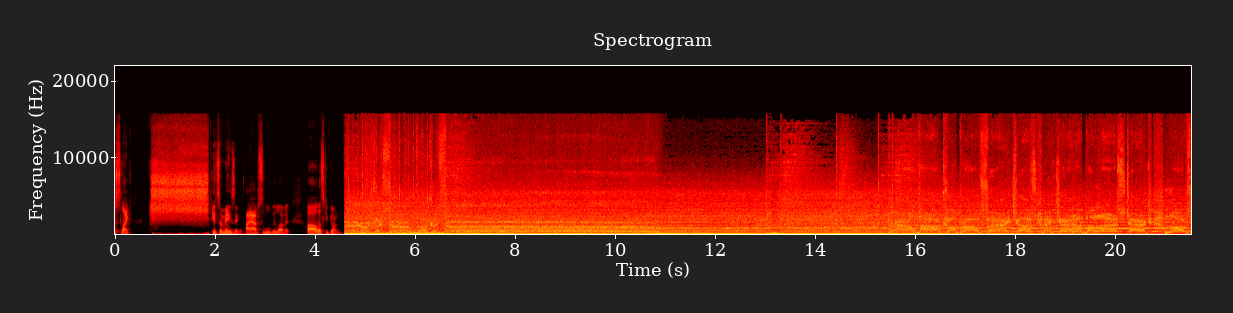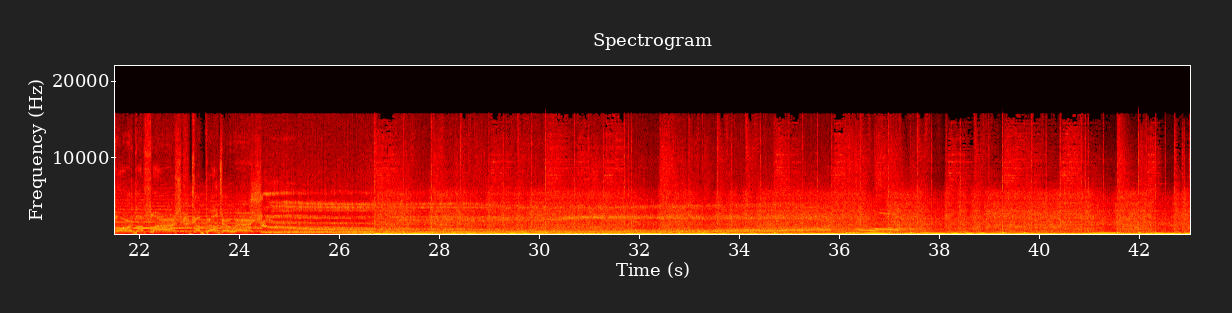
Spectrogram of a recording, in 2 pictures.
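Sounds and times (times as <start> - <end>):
harsh screamed vocals: 4.6 - 12.1, 15.3 - 38.4
down-tuned guitars: 4.6 - 43.0
heavy drums: 4.6 - 43.0.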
